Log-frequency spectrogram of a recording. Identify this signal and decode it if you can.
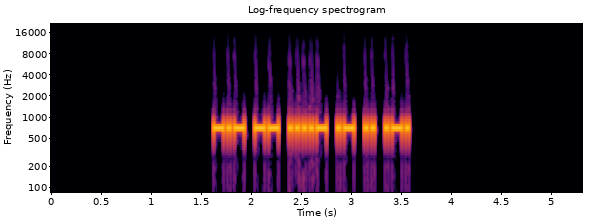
Morse code, heard as a keyed tone, about 36 wpm, 700 Hz. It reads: KM4AIR
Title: USA Call Signs - 6 Characters - Repeated 2x - 35wpm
